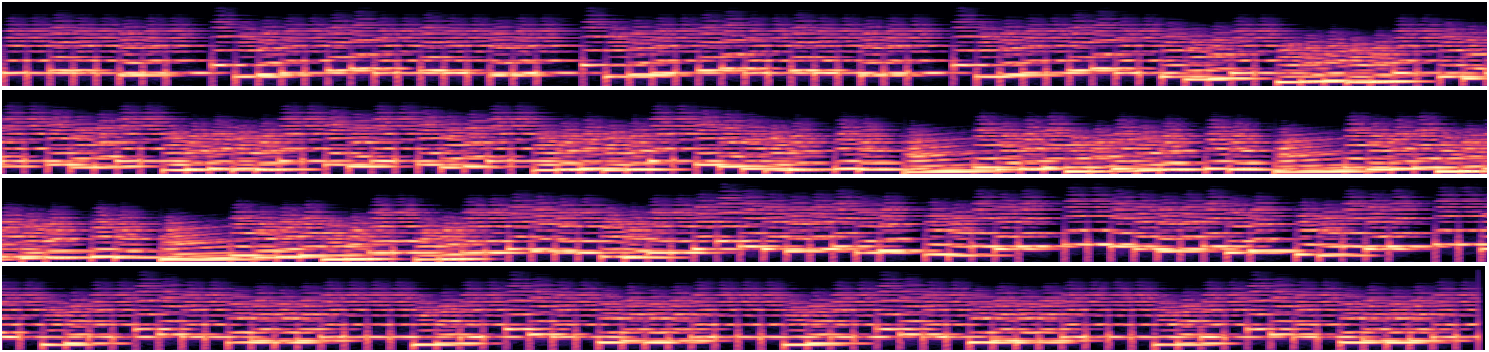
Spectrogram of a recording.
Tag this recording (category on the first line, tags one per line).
Music > Multiple instruments
beach
cheerful
fast
happy
island
joy
music
relaxing
sea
